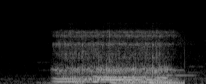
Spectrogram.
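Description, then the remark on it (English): A single loud, rasping snore lasting just over a second, with a buzzy, throaty rattle that starts abruptly and cuts off cleanly, with no talking. “Excuse me, I was snoring.”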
